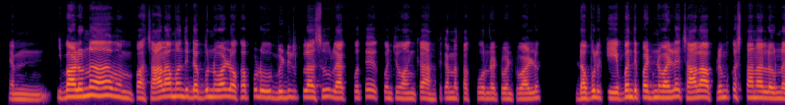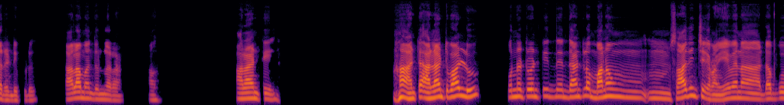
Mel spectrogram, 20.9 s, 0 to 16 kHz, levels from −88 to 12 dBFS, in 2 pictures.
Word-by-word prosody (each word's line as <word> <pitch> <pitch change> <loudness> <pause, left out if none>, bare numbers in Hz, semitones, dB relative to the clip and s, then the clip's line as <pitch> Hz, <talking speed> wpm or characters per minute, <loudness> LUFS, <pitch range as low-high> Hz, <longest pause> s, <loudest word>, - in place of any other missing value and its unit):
హ్మ్, 145 0 -4 0.5
ఇవాలున్న 210 +6 +6 0.3
వ - - -2
హ్మ్, 180 - -4 0.3
చాలా 185 +6 +4
మంది 215 -1 0
డబ్బున్న 200 +2 -1
వాళ్ళు 215 0 +2
ఒకప్పుడు 195 +1 -3 0.2
మిడిల్ 190 +1 -4
క్లాసు, 195 +1 -1
లేకపోతే 185 +4 -3 0.2
కొంచెం 170 -1 -7
అంకా 160 +2 -5
అంతకన్నా 165 +3 -7
తక్కువున్నటువంటి 155 -1 -7
వాళ్ళు. 160 +3 -1 0.6
డబ్బులకి 175 0 -1
ఇబ్బంది 200 +4 +1
పడిన 190 -1 +1
వాళ్ళే 185 +3 +2
చాలా 180 +3 +5 0.2
ప్రముఖ 185 +2 -5
స్థానాల్లో 185 -3 +1
ఉన్నారండి 125 -7 -3
ఇప్పుడు. 120 0 -15 0.5
చాలా 155 +4 +3
మందున్నారు 145 -5 -6
అన్ 115 - -24 0.4
అ - - -10 1.1
అలాంటి 160 -1 +1 1.7
ఆ! - - +6
అంటే 165 +5 0
అలాంటి 195 +4 +5
వాళ్ళు, 225 -2 +5 0.5
ఉన్నటువంటిద్ 215 0 -2 0.2
దాంట్లో 210 +3 +1
మనం 220 +5 +5 0.5
హ్మ్, 165 -2 -4
సాధించగలం 185 - +1
ఏవైనా 175 +1 0 0.3
డబ్బు 155 +2 -3
180 Hz, 120 wpm, -23 LUFS, 160-200 Hz, 1.7 s, ఇవాలున్న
